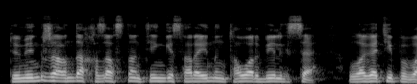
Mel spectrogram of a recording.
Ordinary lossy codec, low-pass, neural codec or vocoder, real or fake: none; 9.9 kHz; vocoder, 22.05 kHz, 80 mel bands, Vocos; fake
